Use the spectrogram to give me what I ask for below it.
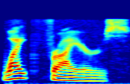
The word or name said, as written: Whitefriars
